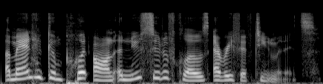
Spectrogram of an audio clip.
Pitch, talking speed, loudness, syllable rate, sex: 225 Hz, 260 wpm, -18 LUFS, 6.7 syllables/s, female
